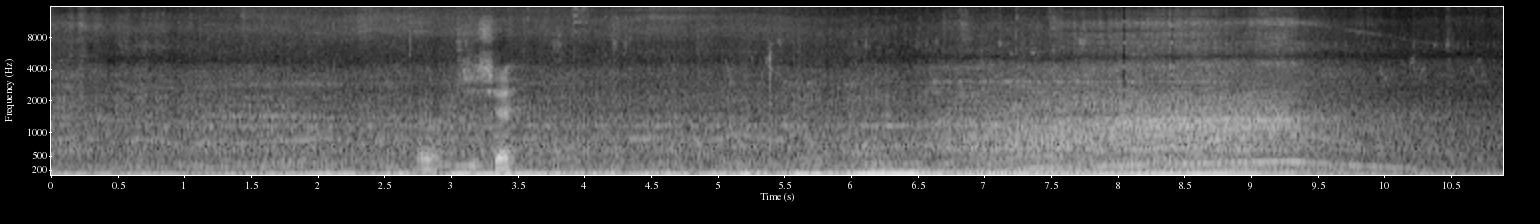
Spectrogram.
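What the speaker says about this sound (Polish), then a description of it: "Ale turbina zaczyna być słychać, czyli to jest już dobry znak" Star 266 truck engine idling and lightly revving outdoors, a low steady diesel rumble with a faint rising turbocharger whine building later; someone speaks briefly early on.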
